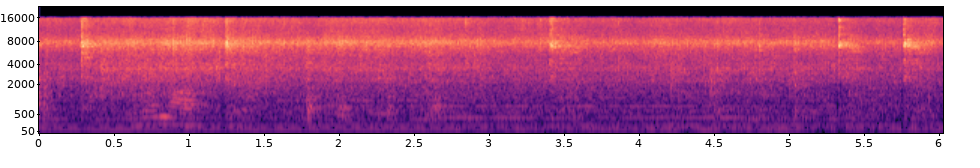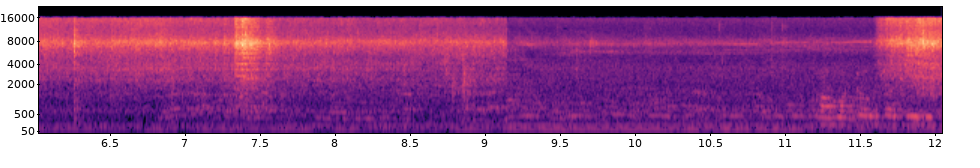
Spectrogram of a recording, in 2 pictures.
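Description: Onion, ginger paste, garlic and chopped green chili frying in a pan while being stirred, a continuous close sizzle and hiss with scraping stir strokes, and a voice talking over it.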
